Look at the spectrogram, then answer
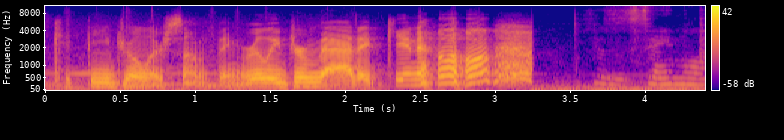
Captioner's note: laughing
